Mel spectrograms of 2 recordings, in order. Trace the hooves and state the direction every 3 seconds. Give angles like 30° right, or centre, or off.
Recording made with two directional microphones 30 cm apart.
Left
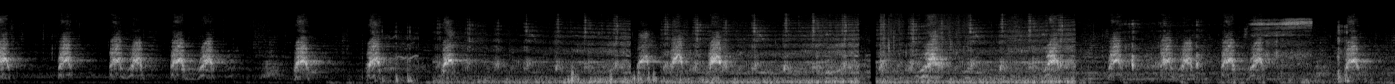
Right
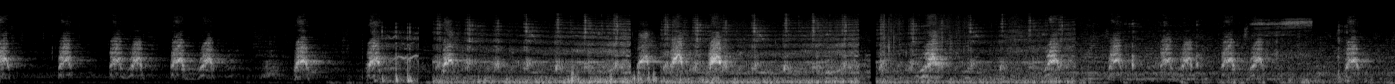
off, 40° right, centre, 40° left, 60° left.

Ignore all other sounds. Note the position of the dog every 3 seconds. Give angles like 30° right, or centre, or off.
30° left, 10° left, centre, 20° left, 30° left.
